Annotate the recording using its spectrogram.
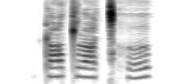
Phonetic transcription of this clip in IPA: ʈɔtˤɭʌǀʰʊ

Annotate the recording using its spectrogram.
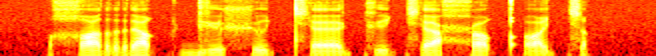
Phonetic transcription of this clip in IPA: χɑrɛq ɡʲʉʃʉ cʰɛkʲɵcɛ ħʉqʼɑc

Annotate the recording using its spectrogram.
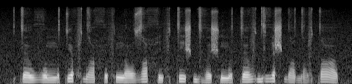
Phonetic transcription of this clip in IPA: tɜ˩u̯vo˩mə˩ ty˥˩fdˤy˩ hɪ˩f no˩u̯zˤɪ˥˩hi˩f ti˥˩ʃ dʱɜ˩ʃmə˩ tɜ˨˥vdʱi˥˩ʃdˤy˩ dˤɪ˩vtˤo˥˩

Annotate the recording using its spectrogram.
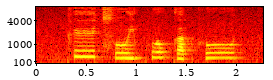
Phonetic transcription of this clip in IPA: kʰyː˥ t͡sʰuː˧jkʷʰɐ˥wkɐ˨˥k̚ huː˥t̚

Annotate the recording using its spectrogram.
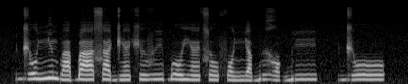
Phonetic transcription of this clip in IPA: d͡ʒoː˧ɲĩ˦ ba˨ɓaː˧sa˦˨ d͡ʒɛ̃˧ʃɨ˧viː˦ɓoː˦ jɛ̃˧ so˧fɔ˨ ɲa˨bɨ˦ ɣɔ˨ ɡ͡biː˦ | d͡ʒoː˧

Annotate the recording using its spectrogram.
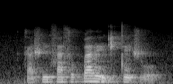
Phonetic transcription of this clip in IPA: ka˨ʃĩ˧ sa˧so˧ɡ͡ba˦lɛ̃˦˨ ɡi˨˦ tɛ̃˦˨ʃo˨

